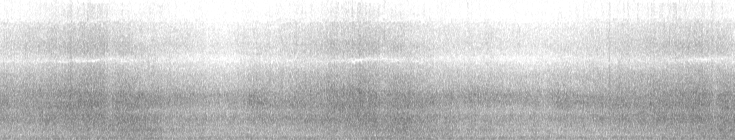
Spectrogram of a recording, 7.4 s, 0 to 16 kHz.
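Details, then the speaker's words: John Deere L120 lawn tractor with 48-inch deck after deck belt replacement: steady engine drone with the deck whirring smoothly under load, no slapping or squeal; new belt runs smooth, even cut. "the new belt is running smooth and it's a nicer even cut I'm satisfied with these results"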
